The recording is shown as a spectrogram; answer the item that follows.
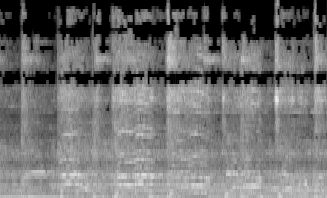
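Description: Live rock band playing at full volume, with a woman's lead vocal over electric guitars and drums, recorded from the audience.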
